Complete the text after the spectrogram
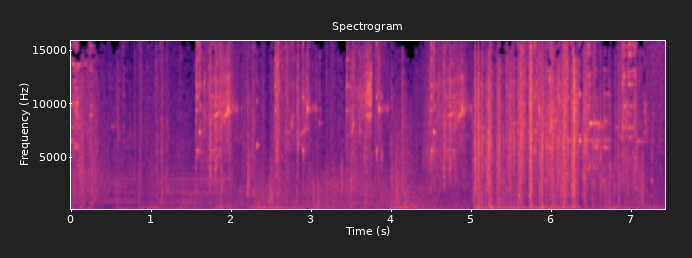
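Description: A machine gun fires rapid bursts close by.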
